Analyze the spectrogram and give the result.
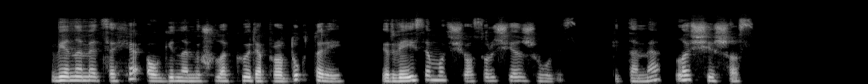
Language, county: Lithuanian, Kaunas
